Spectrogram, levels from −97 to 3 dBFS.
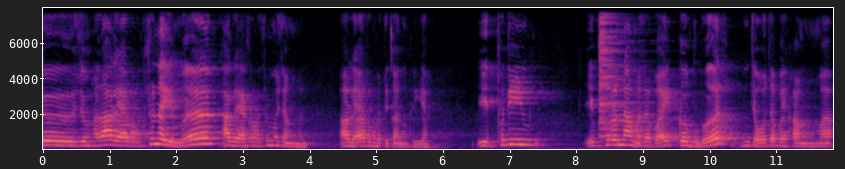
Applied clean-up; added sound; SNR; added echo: none; Gong; 10 dB; none.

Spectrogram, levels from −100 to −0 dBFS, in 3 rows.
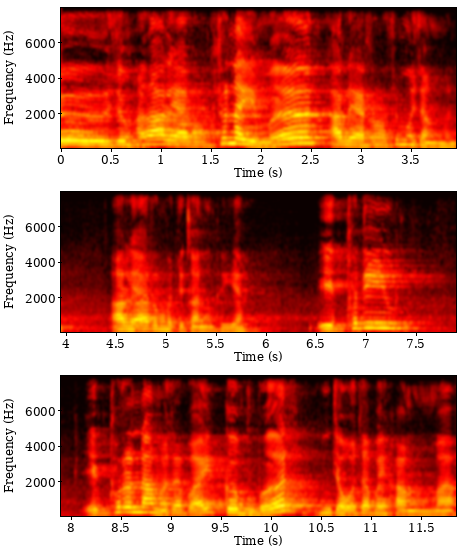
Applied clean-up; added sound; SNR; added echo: none; none; none; none.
